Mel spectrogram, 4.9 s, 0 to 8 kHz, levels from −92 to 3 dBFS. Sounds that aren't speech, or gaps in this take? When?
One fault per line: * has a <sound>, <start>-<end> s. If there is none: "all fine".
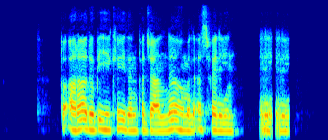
* has a laugh, 3.9-4.3 s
